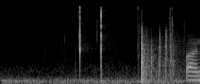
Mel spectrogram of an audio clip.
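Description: A few light, sharp taps and clicks of craft materials being handled on a tabletop, as a roll of masking tape is set down.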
